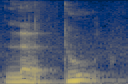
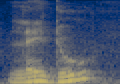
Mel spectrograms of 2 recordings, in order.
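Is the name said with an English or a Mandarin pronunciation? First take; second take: Mandarin; English. First: The name is said with a Mandarin pronunciation. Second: The name is said with an English pronunciation.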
